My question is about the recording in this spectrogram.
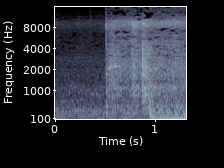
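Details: Honda CBR CB150R fuel-injected motorcycle after replacing the ignition coil with a Vario 125 coil (previously died on throttle, stumbled at low revs, erratic idle): starts cleanly at half a second and picks up revs without faltering; now runs normally.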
